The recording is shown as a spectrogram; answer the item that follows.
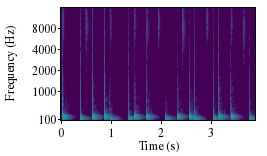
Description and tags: tom bass 2
synthetic low toms loop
